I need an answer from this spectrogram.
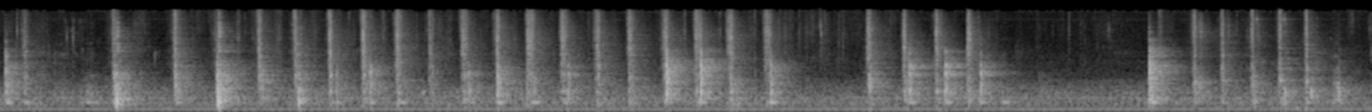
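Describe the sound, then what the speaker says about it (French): Knife chops parsley finely on a cutting board in quick, even rhythmic strokes, close and crisp, with one short pause before the chopping resumes; no voices. "Je vais préparer un petit hachis de persil."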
